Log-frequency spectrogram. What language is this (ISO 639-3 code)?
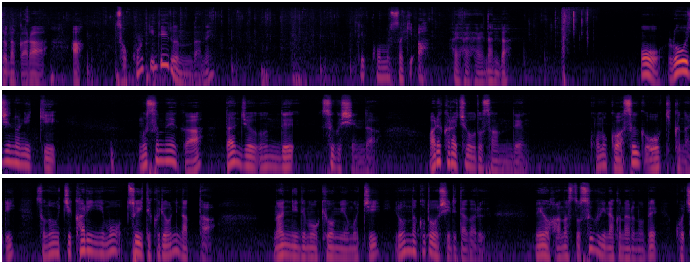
jpn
